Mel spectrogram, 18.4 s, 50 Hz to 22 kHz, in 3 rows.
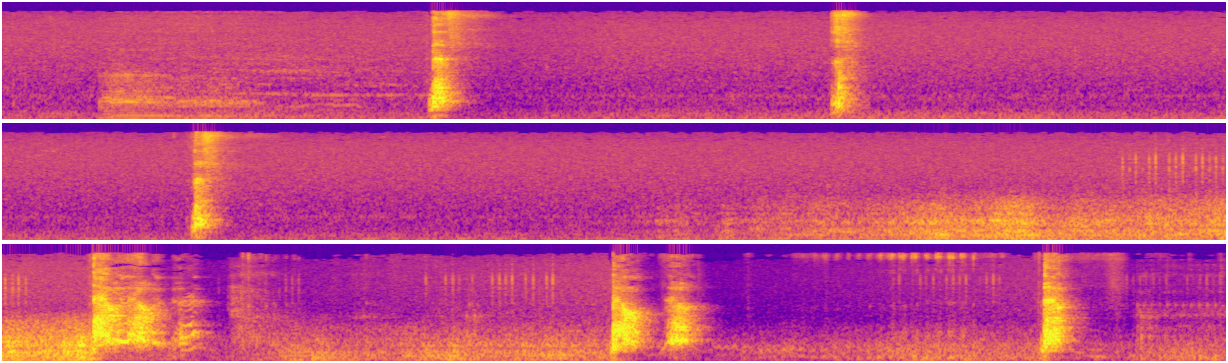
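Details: Pet Pug barking at thunder in Saitama, Japan, 6 May 2020: lone sharp barks spaced two to three seconds apart, a low rumbling swell building midway, then quicker barks during and after the rumble.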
